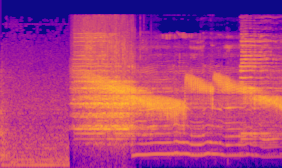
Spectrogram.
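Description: Faint room tone for about a second, then intro music starts suddenly: a held low note with repeated falling pitch sweeps above it.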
